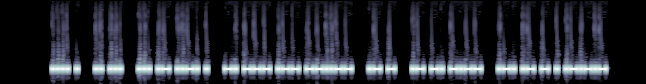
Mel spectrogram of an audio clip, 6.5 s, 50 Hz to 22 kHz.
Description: Morse code, heard as a keyed tone, about 50 wpm, 700 Hz. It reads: HE IS SAFE NOW, AT ANY RATE.
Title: Sentences from Top 1000 Words - Review Part 4 - 50wpm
